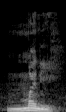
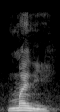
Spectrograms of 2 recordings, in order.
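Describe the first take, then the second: No difference in how they are said.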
